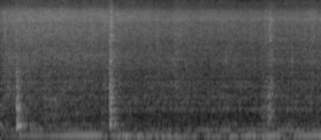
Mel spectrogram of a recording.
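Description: Mixed vegetables sizzle steadily in a hot pan for vegetable fried rice, a constant bright frying hiss with a few sharp stirring scrapes, close and alone.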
